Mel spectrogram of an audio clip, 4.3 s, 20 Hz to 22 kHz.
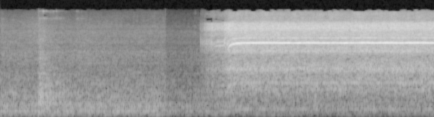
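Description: Cordless drill spinning up about two seconds in and then running at a steady high whine, used on a small 3D-printed shaft coupler part. Before it, faint handling taps on the workbench.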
